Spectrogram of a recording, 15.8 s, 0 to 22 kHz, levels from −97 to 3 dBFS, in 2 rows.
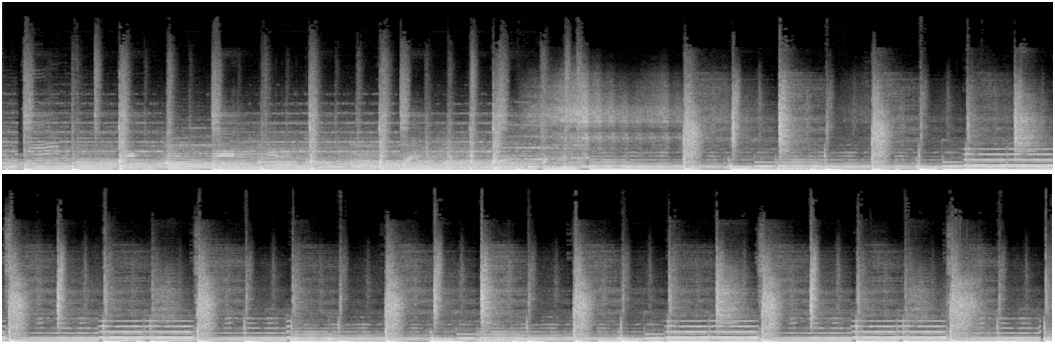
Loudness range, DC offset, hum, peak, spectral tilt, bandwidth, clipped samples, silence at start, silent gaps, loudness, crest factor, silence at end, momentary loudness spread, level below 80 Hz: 1 LU; under 0.1%; none; 0 dBFS; -5.5 dB/octave; 14 kHz; under 0.1%; 0 s; none; -12 LUFS; 10 dB; 0 s; 4 LU; -16 dBFS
